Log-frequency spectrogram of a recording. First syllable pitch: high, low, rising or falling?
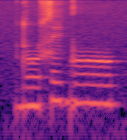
low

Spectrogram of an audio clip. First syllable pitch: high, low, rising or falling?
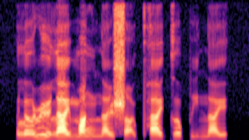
rising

